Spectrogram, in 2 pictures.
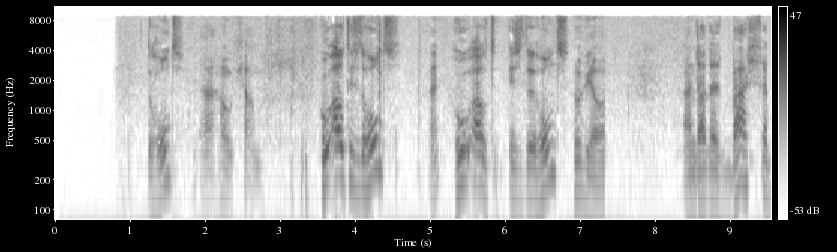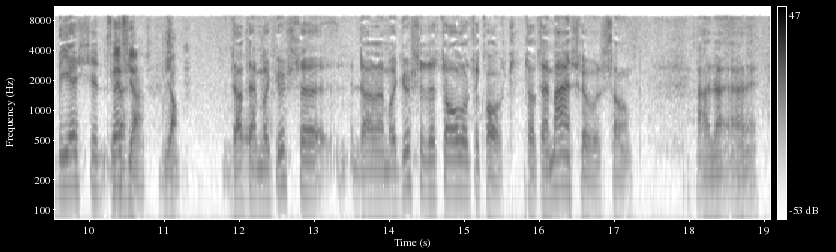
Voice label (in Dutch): westvlaams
